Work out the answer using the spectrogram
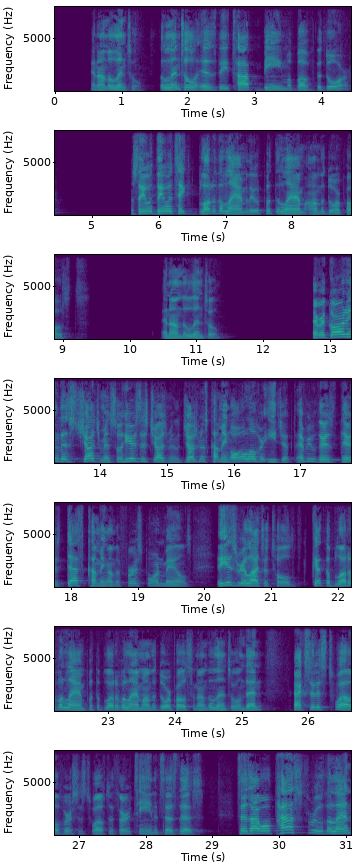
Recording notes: preached this sermon on Sunday, October 22nd, 2023, at Catalyst Church San Diego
